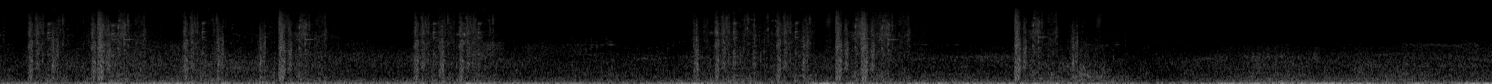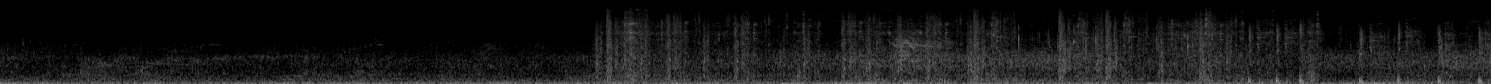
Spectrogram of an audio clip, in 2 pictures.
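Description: Footsteps crunch on dry gravel.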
